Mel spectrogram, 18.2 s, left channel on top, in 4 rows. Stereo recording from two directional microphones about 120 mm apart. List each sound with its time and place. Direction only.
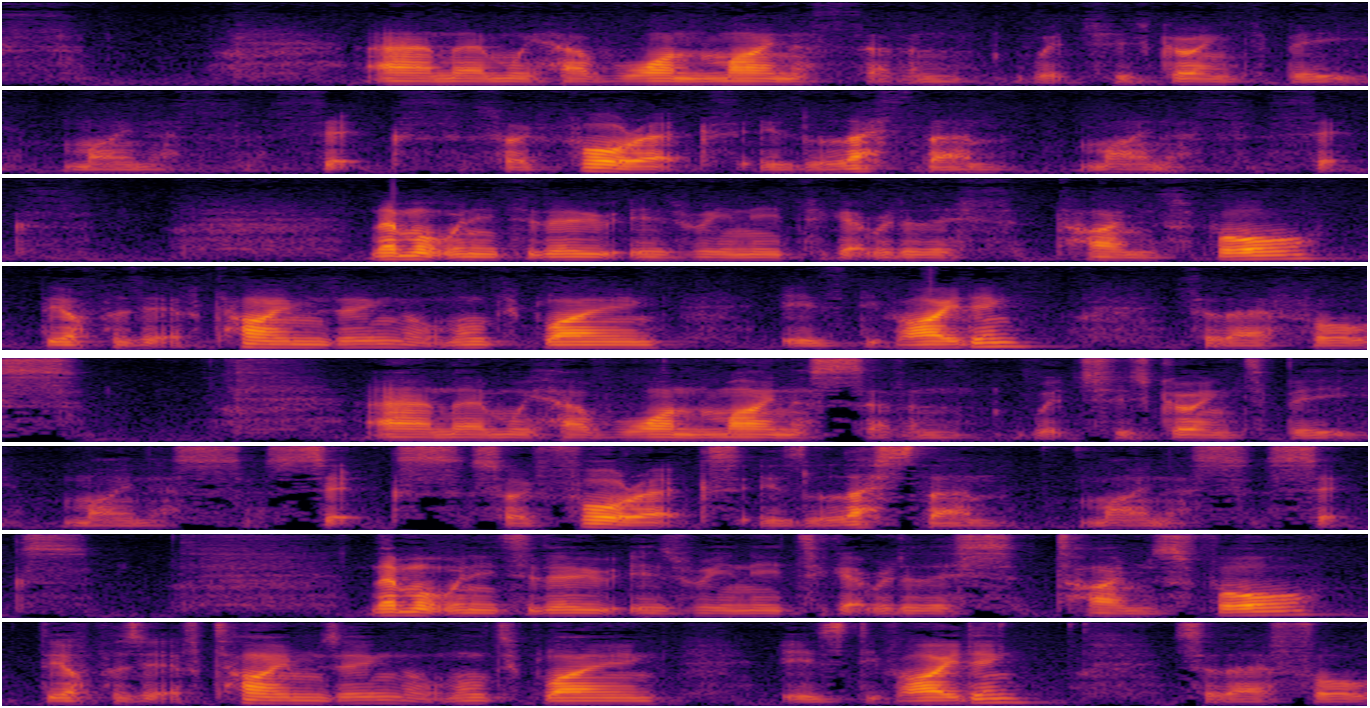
0.8 s speech: 30° right (ahead or behind)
